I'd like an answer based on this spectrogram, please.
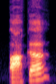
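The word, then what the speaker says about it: Baca: But Sheriff Lee Lee, but even well beyond Baka, is that how you pronounce it? Do you know if it's Baka? Yeah. So Lee Baka was also one of the speakers at this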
